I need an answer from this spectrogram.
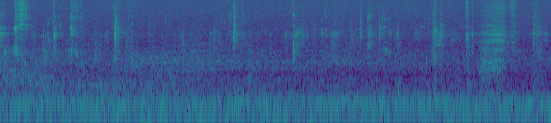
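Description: People biting into and chewing McDonald's Quarter Pounder burgers, with soft, scattered mouth clicks. A low steady hum runs underneath.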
